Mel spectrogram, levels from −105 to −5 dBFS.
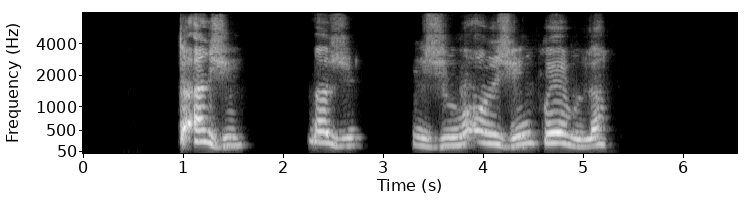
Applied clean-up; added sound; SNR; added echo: neural mask model Resemble Enhance denoiser.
